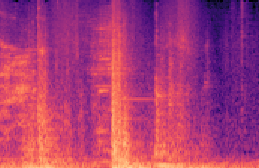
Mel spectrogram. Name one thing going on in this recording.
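A heavy metal valve wheel clanks as it turns.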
